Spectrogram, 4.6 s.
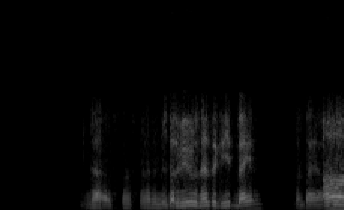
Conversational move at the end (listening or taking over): taking over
